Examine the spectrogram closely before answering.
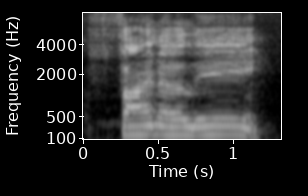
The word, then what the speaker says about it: Finale: stuff and this finale spelled finale but it's actually pronounced finally it's the last song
